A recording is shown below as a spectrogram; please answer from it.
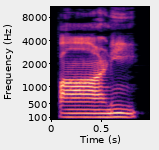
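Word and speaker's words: ਪਾਣੀ: What exists is Nanna, the sound of Nanna. So they say, which is wrong. Okay? So it is not Pani, it is Pani.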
